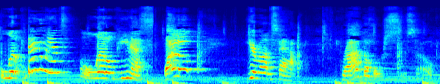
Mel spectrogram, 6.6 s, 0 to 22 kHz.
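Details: Young woman diagnosed with Tourette syndrome at the Mayo Clinic at age 18, now 19; clip from a compilation tracing her tic progression, with repetitive phrases and music in the background; Tourette syndrome vocal tics (coprolalia).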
